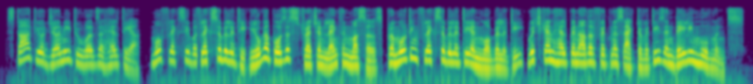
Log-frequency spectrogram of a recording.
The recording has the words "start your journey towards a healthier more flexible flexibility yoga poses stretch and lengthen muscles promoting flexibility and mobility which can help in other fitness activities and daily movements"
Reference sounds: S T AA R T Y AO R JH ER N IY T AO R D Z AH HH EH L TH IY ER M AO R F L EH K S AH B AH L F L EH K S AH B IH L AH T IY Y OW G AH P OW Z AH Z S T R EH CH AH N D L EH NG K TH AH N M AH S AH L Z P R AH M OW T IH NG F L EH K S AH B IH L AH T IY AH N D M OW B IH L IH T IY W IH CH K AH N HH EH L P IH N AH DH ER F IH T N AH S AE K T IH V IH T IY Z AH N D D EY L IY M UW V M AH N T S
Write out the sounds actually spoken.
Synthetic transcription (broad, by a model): S T AA R T Y AO R JH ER N IY T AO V D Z AH HH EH L T IY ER M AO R F L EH K S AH B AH F L EH K S AH B IH L AH T IY Y OW G AH P OW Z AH S T R EH CH AH N D L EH NG K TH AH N M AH S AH L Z P R AH M OW T IH NG F L EH K S AH B IH L AH T IY AH N D M OW B IH L IH T IY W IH CH K AH N HH EH L P IH N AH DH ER F IH T N AH S AE K T IH V IH T IY Z AH N D D EY L IY M UW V M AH N T S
